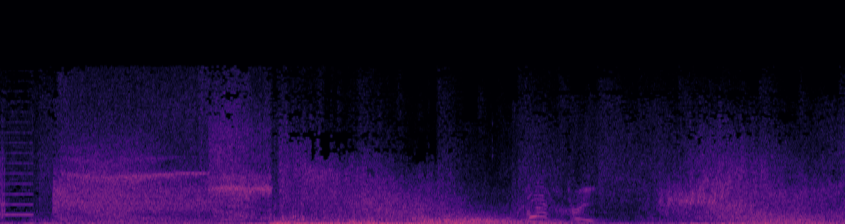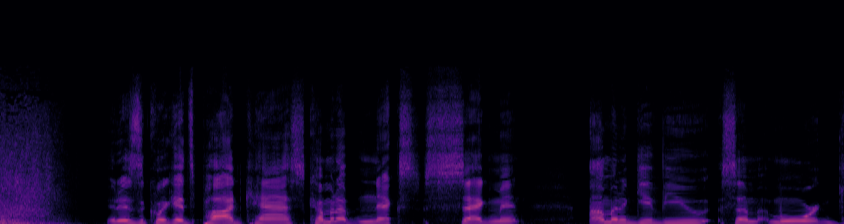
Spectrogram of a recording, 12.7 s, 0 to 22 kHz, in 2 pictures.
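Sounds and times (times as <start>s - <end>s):
gunshot sound effect: 0.4s - 6.9s
speech: 7.2s - 12.6s.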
